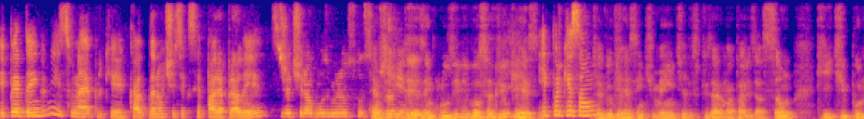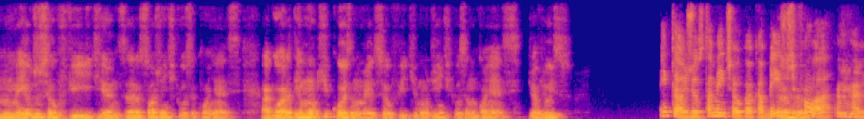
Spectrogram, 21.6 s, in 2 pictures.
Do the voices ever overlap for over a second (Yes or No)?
No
